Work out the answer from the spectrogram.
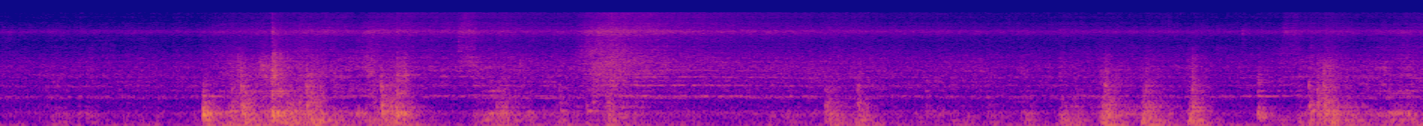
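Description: Onion and spice masala sizzling in a large aluminium pot over a high flame, stirred with a wooden spoon. The stirring starts about a second in, with scrapes and knocks of the spoon against the pot, and comes again in shorter strokes later on.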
